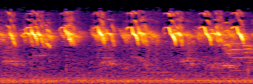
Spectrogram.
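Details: A baby chick peeps in short bursts, each a cluster of two or three piercing, falling notes, the bursts spaced roughly half a second apart.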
